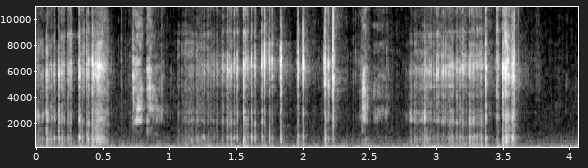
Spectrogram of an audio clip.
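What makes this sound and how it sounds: A metal blade scrapes layers off a solid, dry, varnished soap bar, turquoise with a magenta rim, held in the hand. Bright, crisp scraping and crunching strokes come in quick bursts, almost entirely high-pitched with very little low end.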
